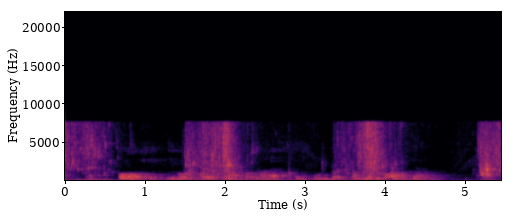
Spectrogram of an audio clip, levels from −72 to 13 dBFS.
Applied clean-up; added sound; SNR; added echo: none; Bathtub (filling or washing) / Water / Liquid; 0 dB; reverberation time 1.1 s.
